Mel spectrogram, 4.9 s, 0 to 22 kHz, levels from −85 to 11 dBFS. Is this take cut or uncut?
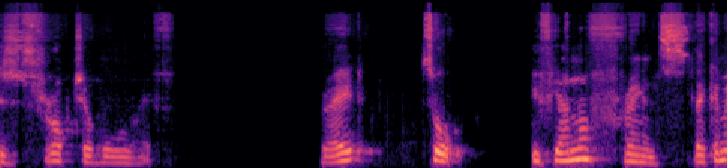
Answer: uncut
